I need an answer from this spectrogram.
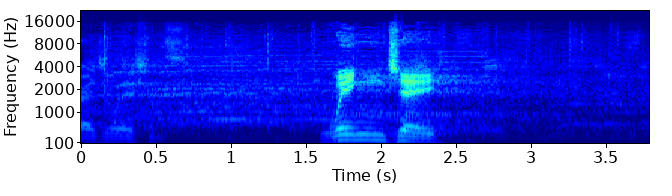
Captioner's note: crowd cheering and applauding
